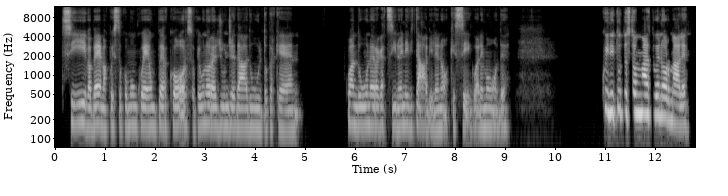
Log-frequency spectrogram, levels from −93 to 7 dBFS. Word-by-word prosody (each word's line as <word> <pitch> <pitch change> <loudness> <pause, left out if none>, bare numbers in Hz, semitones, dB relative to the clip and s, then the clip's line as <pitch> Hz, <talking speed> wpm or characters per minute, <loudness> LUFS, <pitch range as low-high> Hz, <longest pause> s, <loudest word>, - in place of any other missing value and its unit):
Sì, 180 0 +1
vabbè, 165 +1 +4
ma 150 -1 -4
questo 155 +1 -2
comunque 160 0 -4
è 155 - +2
un 155 -1 -6
percorso 160 -1 -1
che 155 - -12
uno 170 +1 -2
raggiunge 160 0 -3
da 150 -1 0
adulto 150 -2 -8
perché 145 - -6 0.9
quando 165 -2 -3
uno 165 +1 -4
è - - +2
ragazzino 160 -1 -1
è - - -4
inevitabile, 155 -2 -4
no, 155 +1 -6
che - - -12
segua - - 0
le 150 - -5
mode. 150 -1 -8 1.9
Quindi 260 -4 +5
tutto 265 0 -1
sommato 250 -1 +6
è 240 - +4
normale. 180 -8 +4
160 Hz, 140 wpm, -22 LUFS, 155-170 Hz, 1.9 s, sommato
